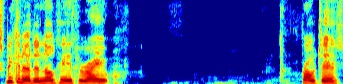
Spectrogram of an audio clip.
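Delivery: speaking while eating, chewing with food in mouth. Speaking to y'all into the mic mid-meal, talking while eating. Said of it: "I'm sorry, I'm eating".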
